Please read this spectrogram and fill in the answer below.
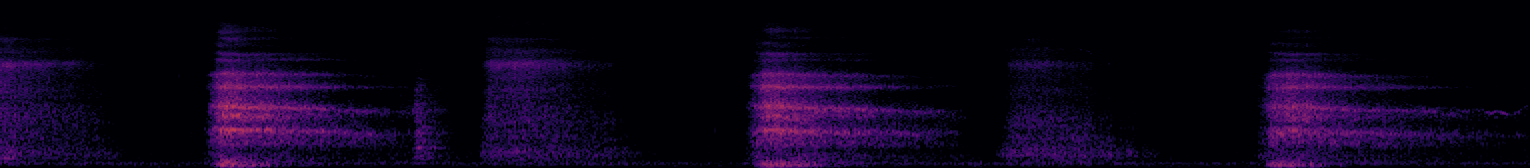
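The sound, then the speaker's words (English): Slow, deep breathing done together: a soft, unhurried cycle of several audible breaths, stronger airy breaths alternating with lighter ones at a calm, even pace, with no talking. “Spirit is breath. So let's just breathe together.”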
